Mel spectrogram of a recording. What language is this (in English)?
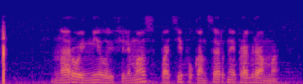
Russian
